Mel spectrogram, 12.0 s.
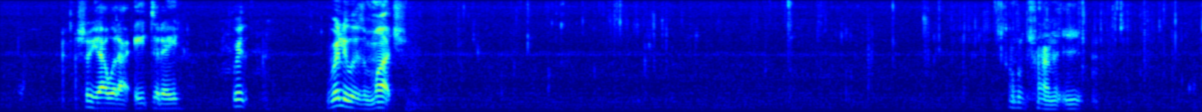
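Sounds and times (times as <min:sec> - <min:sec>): faint chewing: 0:04.4 - 0:12.0.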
